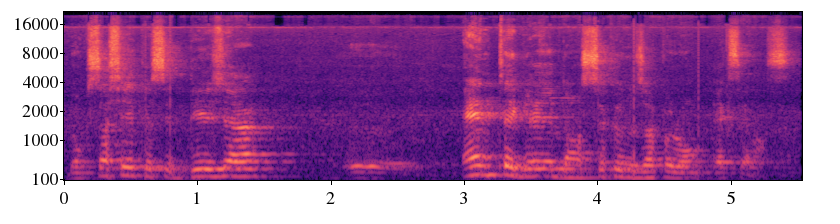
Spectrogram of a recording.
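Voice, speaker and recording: A man's voice: on the high side, mellow. Formal man at an echoey press conference. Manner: measured, formal, answering questions point by point. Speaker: insurance company executive. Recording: echoey room with background noise.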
